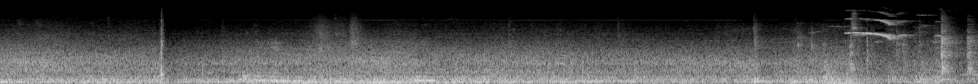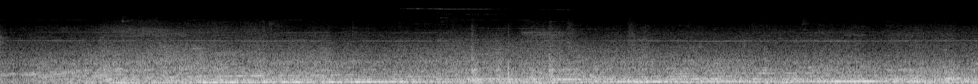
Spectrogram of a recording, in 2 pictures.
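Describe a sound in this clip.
Cars rush past on a road outside.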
